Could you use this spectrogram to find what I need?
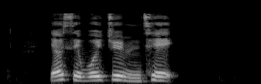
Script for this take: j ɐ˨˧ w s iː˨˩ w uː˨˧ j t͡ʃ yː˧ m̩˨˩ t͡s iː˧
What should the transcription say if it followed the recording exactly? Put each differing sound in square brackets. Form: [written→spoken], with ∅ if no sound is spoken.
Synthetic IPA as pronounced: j ɐ˨˧ w s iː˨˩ w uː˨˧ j t͡ʃ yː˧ m̩˨˩ [t͡s→t͡sʰ] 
